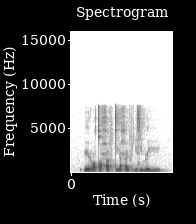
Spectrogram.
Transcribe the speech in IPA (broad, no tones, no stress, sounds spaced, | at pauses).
ʔ ɪː ɭ a tˤ i ħ a f t iː ħ eː f ʎ i z i ʎ ɭ iː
